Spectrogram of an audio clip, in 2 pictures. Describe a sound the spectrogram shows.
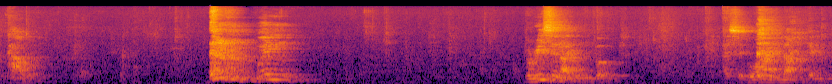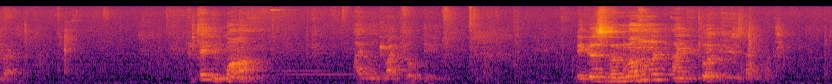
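An elderly man speaks in bursts with pauses, in a room with some echo.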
